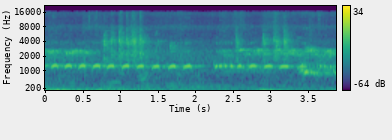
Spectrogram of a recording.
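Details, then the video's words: Zebra dove, crossbred versus local birds, singing gacor: an even chain of soft, bubbling coo notes at steady pitch, briefly pausing, then resuming, with a faint higher trill and low thumps behind. "Perkutut gacor Krosing Vs lokal"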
